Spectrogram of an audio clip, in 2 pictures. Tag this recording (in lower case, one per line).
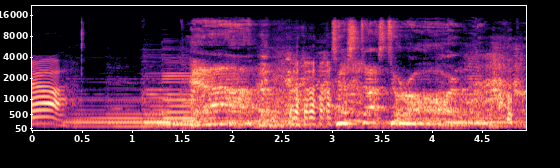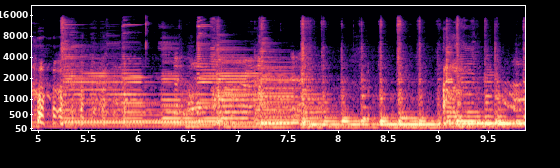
music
